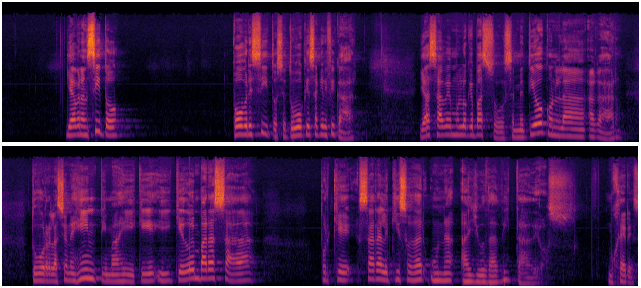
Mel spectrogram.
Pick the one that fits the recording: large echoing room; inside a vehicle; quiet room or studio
large echoing room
